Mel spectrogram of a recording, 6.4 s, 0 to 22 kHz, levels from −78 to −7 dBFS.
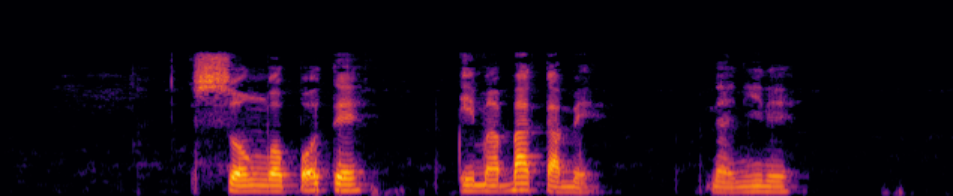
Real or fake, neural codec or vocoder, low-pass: real; none; 7.2 kHz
